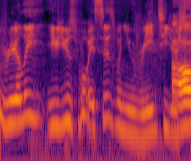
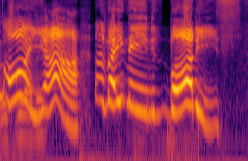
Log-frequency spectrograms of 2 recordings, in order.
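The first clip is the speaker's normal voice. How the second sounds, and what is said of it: Mock German-sounding accent. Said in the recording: “I try to do a Russian accent, and right now Boris is German ... That's exactly what the accent is.”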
